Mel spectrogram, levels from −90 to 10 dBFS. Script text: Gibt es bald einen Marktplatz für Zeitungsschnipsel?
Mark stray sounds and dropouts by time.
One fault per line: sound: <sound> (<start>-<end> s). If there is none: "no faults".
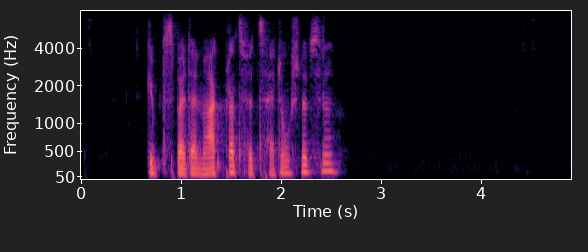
no faults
